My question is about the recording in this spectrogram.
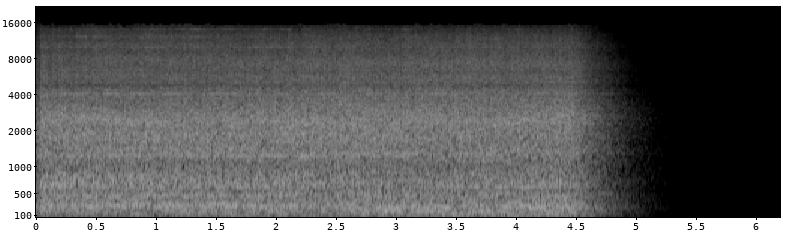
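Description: Turboprop engines of a Dash 8-400 (Q400) airliner running as it taxis: a steady rush of propeller and engine noise that fades out about four and a half seconds in.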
